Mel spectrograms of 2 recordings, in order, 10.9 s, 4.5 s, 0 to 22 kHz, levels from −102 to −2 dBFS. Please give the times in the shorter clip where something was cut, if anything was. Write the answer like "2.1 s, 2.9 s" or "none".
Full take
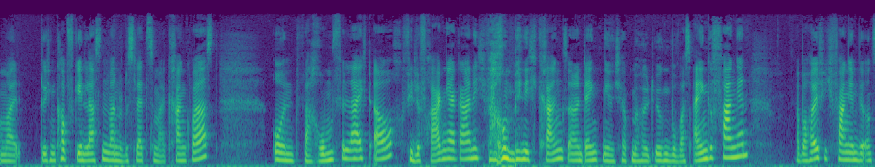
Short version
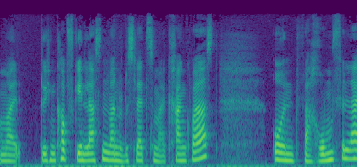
none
